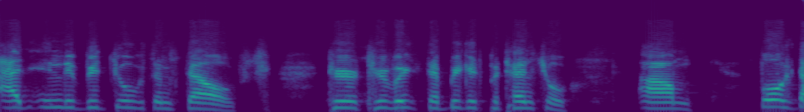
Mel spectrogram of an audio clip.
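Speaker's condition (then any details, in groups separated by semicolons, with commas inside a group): Cerebral palsy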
